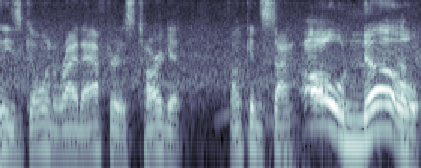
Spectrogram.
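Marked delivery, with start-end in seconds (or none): 3.1-4.2 sudden high, loud "oh no"; surprised shout. Real, not acted. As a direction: gasp it out in shock. Sudden move at the steps.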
